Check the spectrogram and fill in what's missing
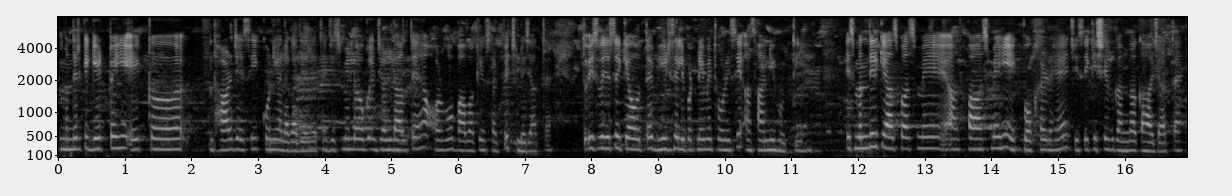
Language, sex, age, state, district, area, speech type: Hindi, female, 18-30, Bihar, Madhepura, rural, spontaneous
